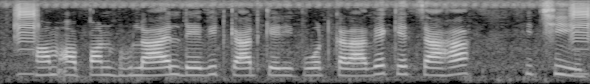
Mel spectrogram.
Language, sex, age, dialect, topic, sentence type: Magahi, female, 31-35, Western, banking, statement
